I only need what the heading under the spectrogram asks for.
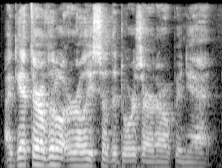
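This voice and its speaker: A man's voice: medium pitch, racing, a bit bright. Rambling, jokey young man. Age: young adult. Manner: rambling, jokey, swears, mimics people in quotes. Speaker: podcast co-host. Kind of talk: casual comedic chat.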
